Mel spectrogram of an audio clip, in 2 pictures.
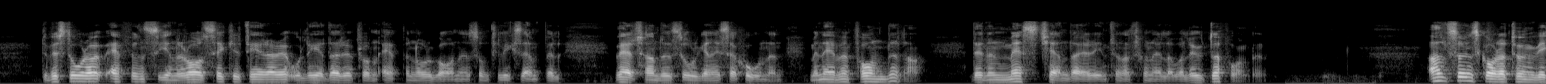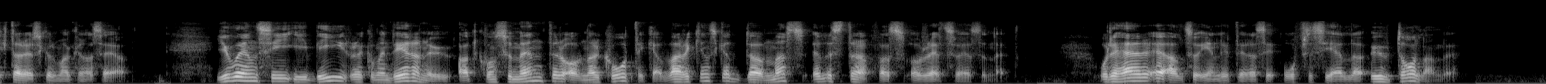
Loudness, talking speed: -22 LUFS, 105 wpm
